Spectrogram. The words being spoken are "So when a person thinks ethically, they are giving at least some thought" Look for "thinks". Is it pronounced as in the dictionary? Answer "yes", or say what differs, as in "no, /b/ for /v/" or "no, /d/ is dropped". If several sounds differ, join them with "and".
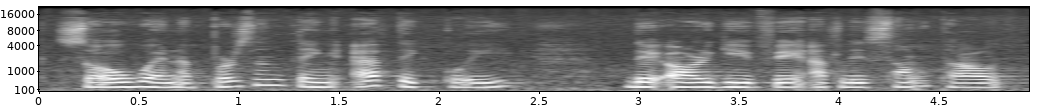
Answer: no, /s/ is dropped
